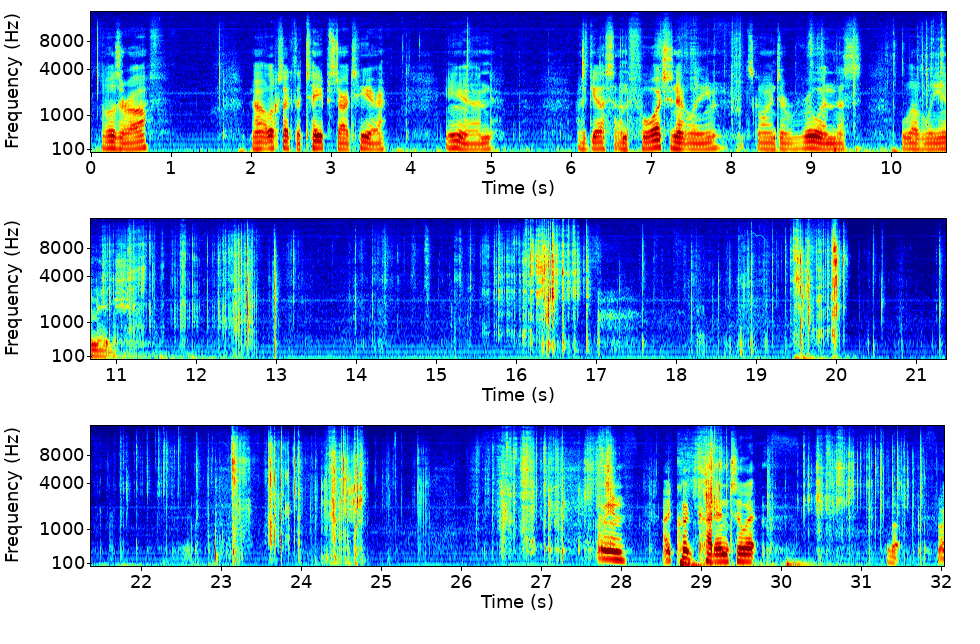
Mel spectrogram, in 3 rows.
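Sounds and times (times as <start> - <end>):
tape crinkling: 3.6 - 32.0
tape ripping off a box: 9.0 - 13.3, 13.9 - 17.0, 18.1 - 20.6, 21.6 - 25.6, 26.2 - 27.9, 28.7 - 31.8.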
